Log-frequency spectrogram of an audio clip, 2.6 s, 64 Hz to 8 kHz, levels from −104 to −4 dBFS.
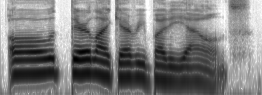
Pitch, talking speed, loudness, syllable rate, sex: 165 Hz, 115 wpm, -14 LUFS, 5.0 syllables/s, female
